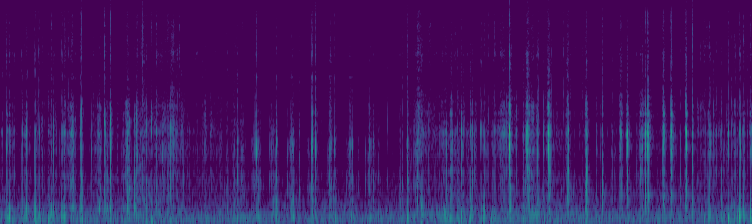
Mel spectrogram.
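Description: Fingernails scratch and tap the textured surface of a small orange pebbled foam mini basketball with black seams. Close-up, dry scratching alternates with many quick, soft taps that die away almost instantly, with a bright, papery edge to the scrapes.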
